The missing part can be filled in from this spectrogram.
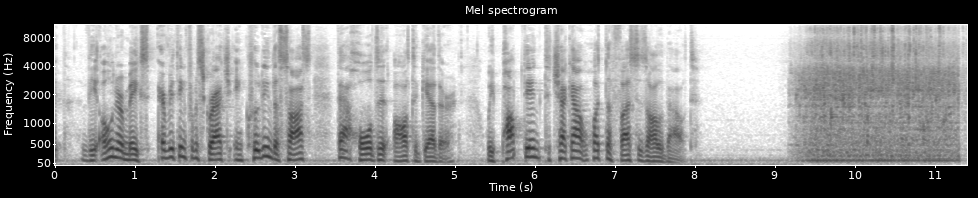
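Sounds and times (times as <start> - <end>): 
speech: 0.0 - 8.1
dough sizzling and bubbling in hot oil in a deep fryer: 9.2 - 11.4.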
